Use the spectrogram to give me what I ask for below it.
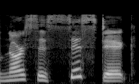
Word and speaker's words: narcissistic: There's narcissism, which is a noun, and there's narcissistic. We change the emphasis to a different syllable, narcissistic, um, which is an adjective, and you'll hear that quite a bit too.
